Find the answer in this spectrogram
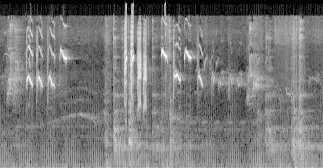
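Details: Cinereous tit in full song in the wild: rhythmic, high, descending two-part whistles repeated four times, a noisy burst, then another run of similar notes and softer twittering.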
